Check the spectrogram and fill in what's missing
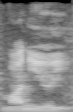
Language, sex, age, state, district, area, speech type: Bodo, male, 30-45, Assam, Kokrajhar, rural, read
